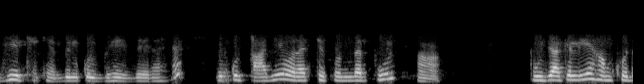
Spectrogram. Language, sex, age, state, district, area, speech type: Hindi, female, 60+, Madhya Pradesh, Hoshangabad, urban, conversation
